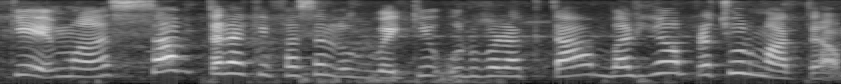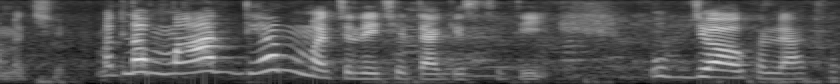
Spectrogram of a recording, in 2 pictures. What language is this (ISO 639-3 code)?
mai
